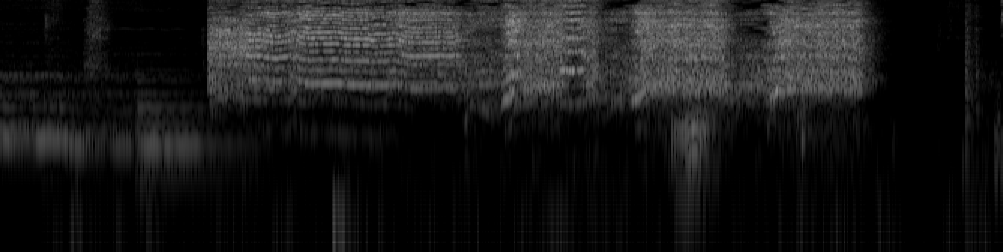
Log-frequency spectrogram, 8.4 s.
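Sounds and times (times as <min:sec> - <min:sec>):
child screaming: 0:01.7 - 0:07.3.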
